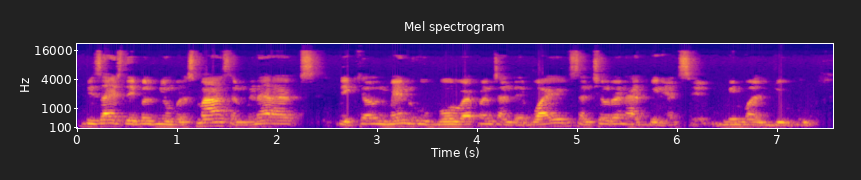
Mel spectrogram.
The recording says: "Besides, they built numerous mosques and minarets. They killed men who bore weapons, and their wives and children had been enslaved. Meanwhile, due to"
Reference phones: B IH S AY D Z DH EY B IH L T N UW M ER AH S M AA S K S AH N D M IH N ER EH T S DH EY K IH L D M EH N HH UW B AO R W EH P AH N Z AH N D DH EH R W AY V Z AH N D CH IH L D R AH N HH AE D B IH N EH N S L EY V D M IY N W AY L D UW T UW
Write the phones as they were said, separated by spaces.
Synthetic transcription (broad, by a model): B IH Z AY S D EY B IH L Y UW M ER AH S M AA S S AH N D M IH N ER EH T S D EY K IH L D M EH N HH UW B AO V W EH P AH N S AH N D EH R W AY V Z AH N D CH IH L D R AH N HH AE D B IH N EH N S EY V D M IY N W AY L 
